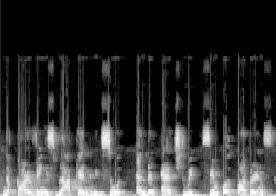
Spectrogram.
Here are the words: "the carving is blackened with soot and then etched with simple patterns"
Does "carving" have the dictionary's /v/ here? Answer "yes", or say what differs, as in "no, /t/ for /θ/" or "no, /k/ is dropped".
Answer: yes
